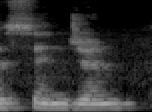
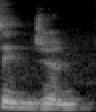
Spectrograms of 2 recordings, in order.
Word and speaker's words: St. John: now to this character Sinjin it looks like st. john by the way but it's pronounced Sinjin he's kind of key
